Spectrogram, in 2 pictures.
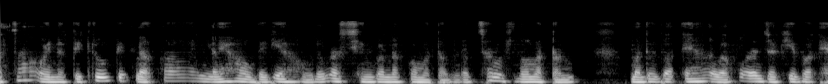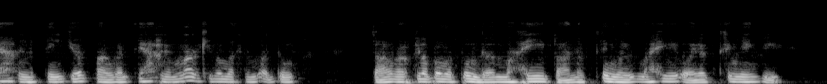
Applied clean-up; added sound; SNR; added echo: neural mask model DeepFilterNet 3.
